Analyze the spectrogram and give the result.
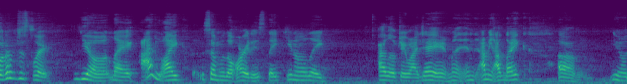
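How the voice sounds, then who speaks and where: A woman's voice: fairly low pitch, poor audio. A young woman vlogger telling a story in a chatty, rambling way, full of "like" fillers. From United States. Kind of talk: casual storytime vlog.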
